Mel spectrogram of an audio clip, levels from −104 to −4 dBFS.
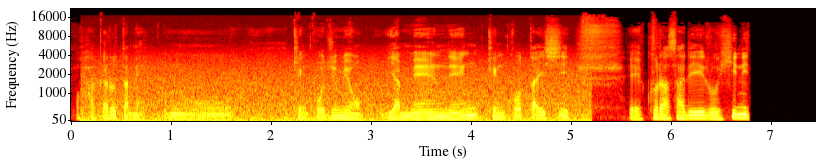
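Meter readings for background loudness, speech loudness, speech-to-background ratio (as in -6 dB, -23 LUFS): -31.0 LUFS, -23.5 LUFS, 7.5 dB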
